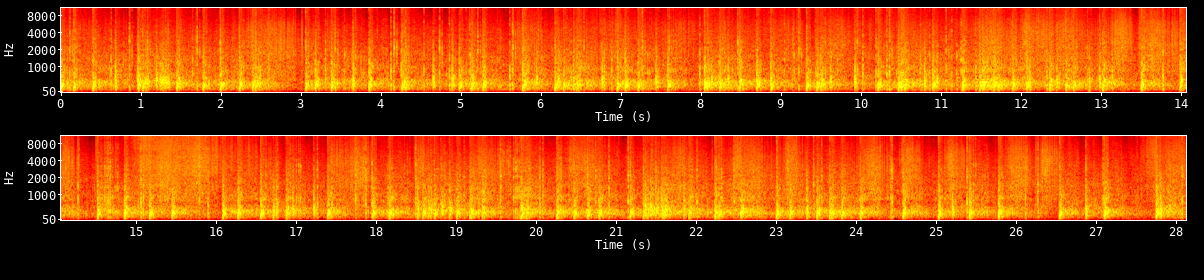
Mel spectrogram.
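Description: Fireworks display finale: a continuous, dense run of aerial bursts and crackling, many bangs a second with no pause.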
